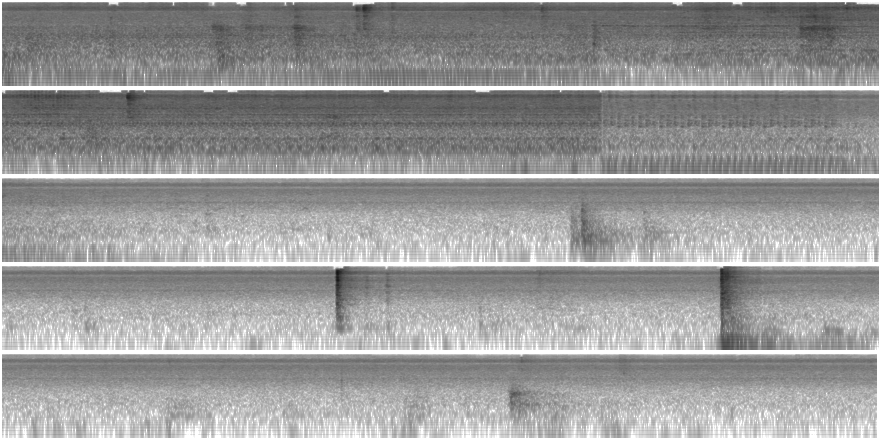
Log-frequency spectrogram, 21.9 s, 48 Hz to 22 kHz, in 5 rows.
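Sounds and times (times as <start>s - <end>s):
engine running: 0.0s - 9.8s
sharp knock: 16.8s - 17.2s
low rumble: 16.8s - 17.5s.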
